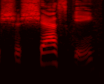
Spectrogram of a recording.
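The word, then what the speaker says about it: Chuchaskie: foot on it yes that name sounds a lot like the Duke men's basketball coach it has felt very differently but pronounced similarly shush a ski as CH uch a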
